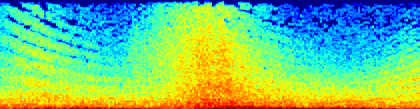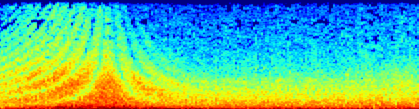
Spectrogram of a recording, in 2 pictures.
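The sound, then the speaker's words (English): A magical portal opens with two swelling whooshing surges over a deep rumble, each sweeping up and down in a phasing shimmer before settling into a sustained roar. “Open the portal.”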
